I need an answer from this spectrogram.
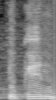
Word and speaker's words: Toucan: ये बेसिकली एक बहुत ही कलरफुल और लकी बर्ड मानी जाती है और इसमें यू साइलेंट रहता है, इसलिए इसको टोकेन बोला जाता है।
